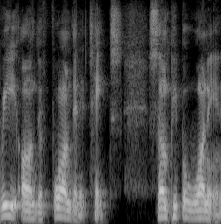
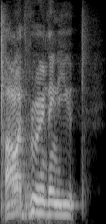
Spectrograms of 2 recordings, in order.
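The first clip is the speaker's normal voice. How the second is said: acted, combative, hostile tone, pitched up; 7 semitones higher, 3 dB louder than usual. Mimicking the other speaker's reply back at him: imitating a hostile tone. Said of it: "yours is already kinda".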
